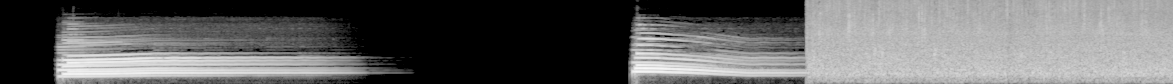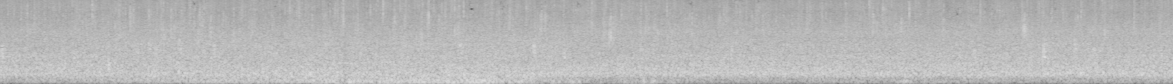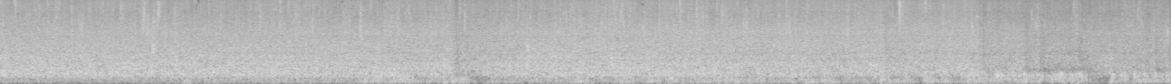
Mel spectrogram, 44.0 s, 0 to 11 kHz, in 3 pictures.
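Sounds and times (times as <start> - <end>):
heavy rain falling: 10.1 - 43.9.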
